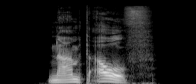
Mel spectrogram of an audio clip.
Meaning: second-person plural preterite of aufnehmen
- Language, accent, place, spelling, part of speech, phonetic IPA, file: German, Germany, Berlin, nahmt auf, verb, [ˌnaːmt ˈaʊ̯f], De-nahmt auf.ogg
